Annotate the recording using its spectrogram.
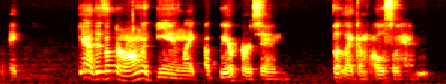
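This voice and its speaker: A man speaks at a moderate pace and medium pitch, leaving long, frequent pauses. His voice makes very wide pitch swings over noticeable background noise. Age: 30s. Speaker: podcast co-host. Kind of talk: casual chat.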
